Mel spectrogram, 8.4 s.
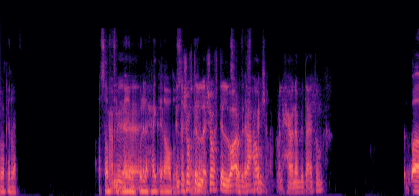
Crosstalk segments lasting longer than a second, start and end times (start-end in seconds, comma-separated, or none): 2.1-5.5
